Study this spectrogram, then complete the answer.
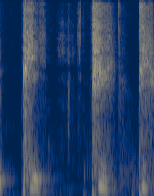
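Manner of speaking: aspirated P, بي with a burst of breath; strong puff of air. Shown as a demonstration. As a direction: blow air out on بي, as onto paper. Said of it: "هتلاقي فيه هوا بيطلع". (انطق «بي» P بهوا طالع من البق)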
